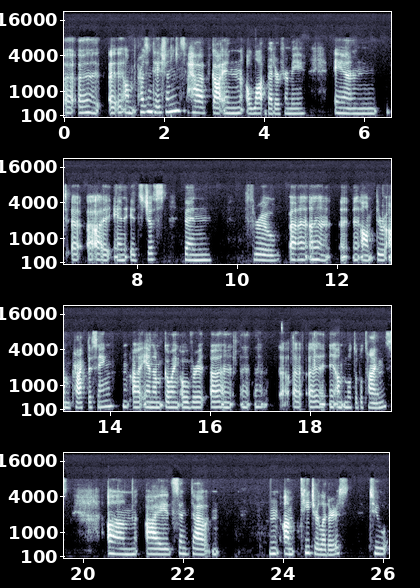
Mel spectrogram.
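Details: Female high school junior who stutters, on a panel of people who stutter; part-word and whole-word repetitions and filler words while introducing herself. Stuttering.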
